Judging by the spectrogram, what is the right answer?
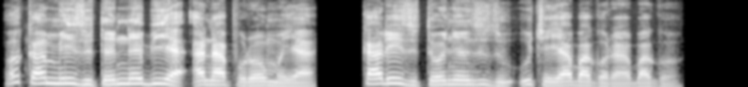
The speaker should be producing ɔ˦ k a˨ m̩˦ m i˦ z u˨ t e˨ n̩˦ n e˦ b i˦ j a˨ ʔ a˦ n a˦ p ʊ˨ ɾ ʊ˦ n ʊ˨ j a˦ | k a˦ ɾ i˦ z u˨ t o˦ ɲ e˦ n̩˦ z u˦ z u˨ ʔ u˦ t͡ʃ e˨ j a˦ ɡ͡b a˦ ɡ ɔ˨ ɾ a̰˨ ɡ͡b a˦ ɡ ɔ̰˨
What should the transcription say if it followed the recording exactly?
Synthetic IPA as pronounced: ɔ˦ k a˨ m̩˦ m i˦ z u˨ t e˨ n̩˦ n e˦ b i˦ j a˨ ʔ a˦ n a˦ p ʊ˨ ɾ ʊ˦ m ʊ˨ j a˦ | k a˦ ɾ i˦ z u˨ t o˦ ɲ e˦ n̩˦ z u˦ z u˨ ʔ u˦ t͡ʃ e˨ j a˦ ɡ͡b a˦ ɡ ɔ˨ ɾ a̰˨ ɡ͡b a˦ ɡ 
